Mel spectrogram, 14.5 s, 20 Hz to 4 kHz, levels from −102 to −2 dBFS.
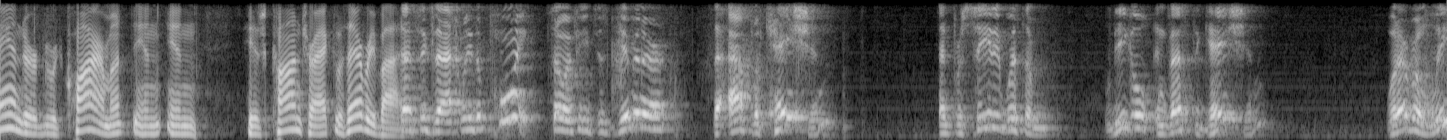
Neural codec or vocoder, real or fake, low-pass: none; real; 3.6 kHz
